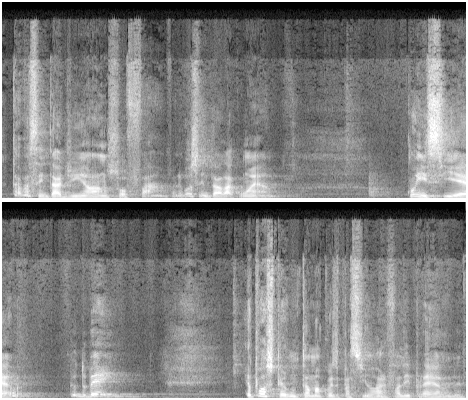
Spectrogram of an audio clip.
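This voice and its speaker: Speech at a moderate pace, broken by long, frequent pauses, plays over noticeable background noise. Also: man. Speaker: spiritist lecturer. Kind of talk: spiritist talk. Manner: conversational.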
